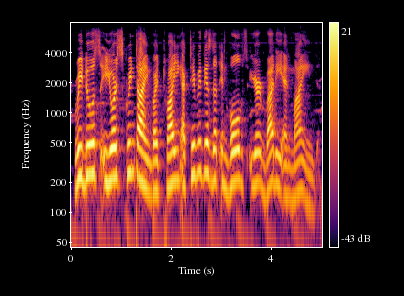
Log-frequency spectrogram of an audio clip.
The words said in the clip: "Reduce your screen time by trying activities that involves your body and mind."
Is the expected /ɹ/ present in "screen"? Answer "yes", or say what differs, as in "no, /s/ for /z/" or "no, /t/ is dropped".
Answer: no, /w/ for /ɹ/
